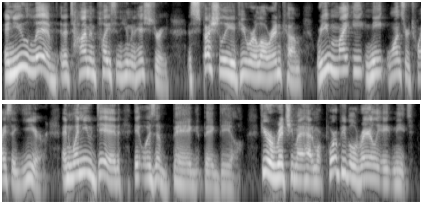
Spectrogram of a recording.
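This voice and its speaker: A middle-aged man teaching a casual class, chatty and animated, acting out little quotes and laughing now and then. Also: fairly high pitch, a little fast, few pauses.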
